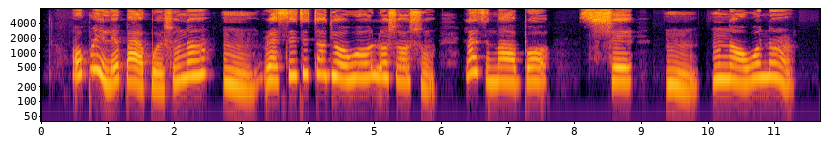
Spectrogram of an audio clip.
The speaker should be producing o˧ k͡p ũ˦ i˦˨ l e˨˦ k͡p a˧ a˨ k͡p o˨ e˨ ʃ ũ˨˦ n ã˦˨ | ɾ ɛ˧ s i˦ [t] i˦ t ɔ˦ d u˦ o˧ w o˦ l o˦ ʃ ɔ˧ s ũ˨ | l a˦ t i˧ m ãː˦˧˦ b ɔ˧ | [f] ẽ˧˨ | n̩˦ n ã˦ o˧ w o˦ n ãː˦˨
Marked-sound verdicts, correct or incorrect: correct, incorrect: ʃ

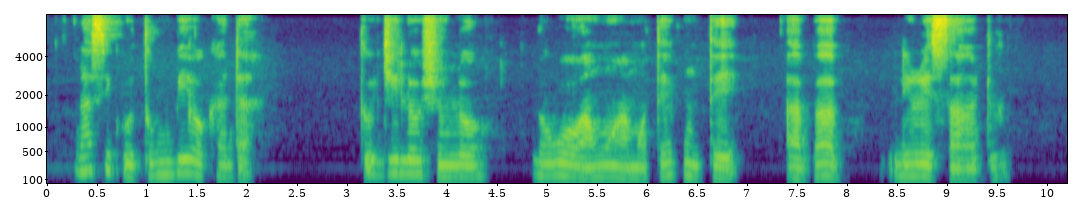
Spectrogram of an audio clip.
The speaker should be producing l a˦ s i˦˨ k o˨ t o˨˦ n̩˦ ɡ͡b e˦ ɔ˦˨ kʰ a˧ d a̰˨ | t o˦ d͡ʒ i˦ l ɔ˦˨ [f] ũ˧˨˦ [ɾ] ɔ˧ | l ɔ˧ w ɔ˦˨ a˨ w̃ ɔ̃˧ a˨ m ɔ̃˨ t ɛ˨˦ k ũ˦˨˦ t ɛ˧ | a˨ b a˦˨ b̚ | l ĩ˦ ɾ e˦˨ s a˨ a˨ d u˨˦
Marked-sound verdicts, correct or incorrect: incorrect: ʃ, incorrect: l

